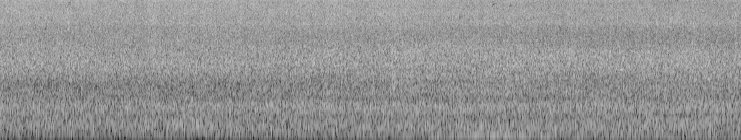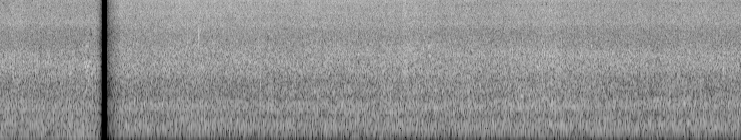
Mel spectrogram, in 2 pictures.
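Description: Loud, steady rush of whitewater rapids: river water churning over rocks. The sound drops out for a split second once, a little past halfway.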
